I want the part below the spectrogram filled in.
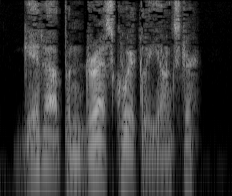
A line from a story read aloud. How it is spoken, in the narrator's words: Noah whispered hoarsely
